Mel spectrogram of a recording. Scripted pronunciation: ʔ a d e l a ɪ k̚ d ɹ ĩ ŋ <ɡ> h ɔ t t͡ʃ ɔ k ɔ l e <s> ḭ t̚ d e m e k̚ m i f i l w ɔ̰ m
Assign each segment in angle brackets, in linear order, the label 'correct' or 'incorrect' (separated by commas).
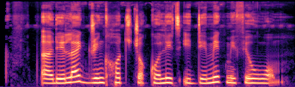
incorrect, incorrect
